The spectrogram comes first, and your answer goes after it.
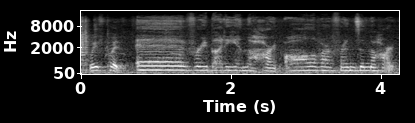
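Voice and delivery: soft unvoiced whisper; gentle classroom whisper. Shown as a demonstration. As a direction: hush it like a secret to little kids. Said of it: "teacher whispering to class".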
